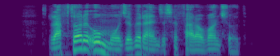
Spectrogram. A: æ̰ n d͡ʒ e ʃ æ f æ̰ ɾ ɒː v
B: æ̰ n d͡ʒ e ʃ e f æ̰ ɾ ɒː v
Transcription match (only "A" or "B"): B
